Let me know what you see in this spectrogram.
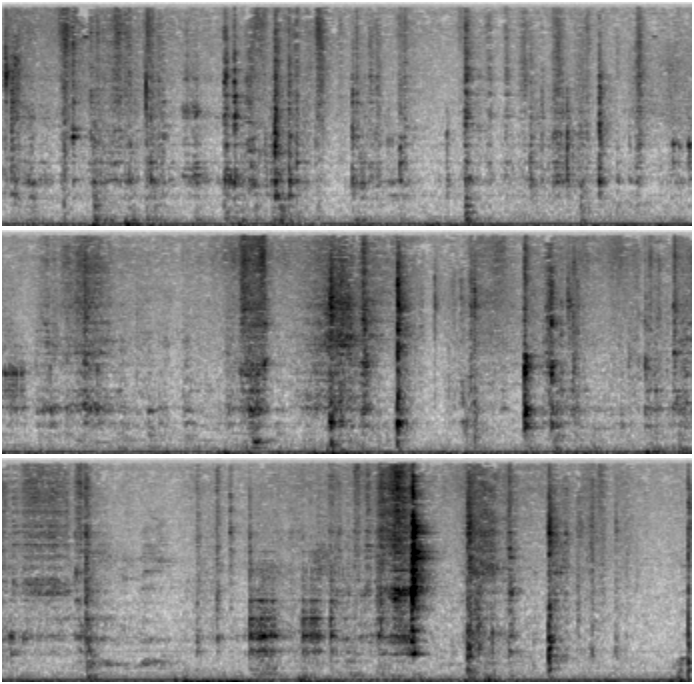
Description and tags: Climbing wooden ladder
A lighter weight male climbing a classic library wooden ladder, and the creaking that follows.
board, climbing, creak, creaking, ladder, movement, OWI, paced, plank, shift, steps, tempo, timber, wood, wooden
